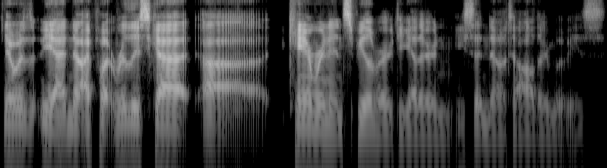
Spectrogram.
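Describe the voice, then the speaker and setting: A man with a fairly low, bright voice, recorded dry and close. He chats casually as a podcast co-host, working things out aloud and swearing freely as he goes. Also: expressive, normal speed, gravelly, smooth, no echo. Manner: swears casually, thinks out loud. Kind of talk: casual chat, guessing game among friends.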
